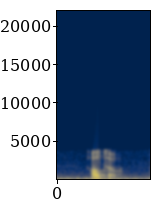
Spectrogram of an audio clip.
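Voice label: "alto", CAN, male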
